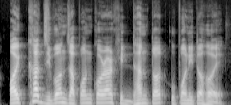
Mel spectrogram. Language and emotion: Assamese, neutral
